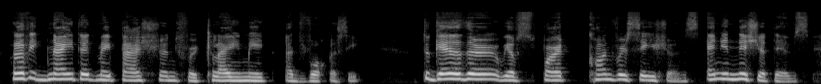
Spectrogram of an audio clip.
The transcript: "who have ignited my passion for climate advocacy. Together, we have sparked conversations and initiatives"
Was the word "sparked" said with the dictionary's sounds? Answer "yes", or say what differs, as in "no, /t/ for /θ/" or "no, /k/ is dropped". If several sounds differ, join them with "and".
no, /k/ is dropped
